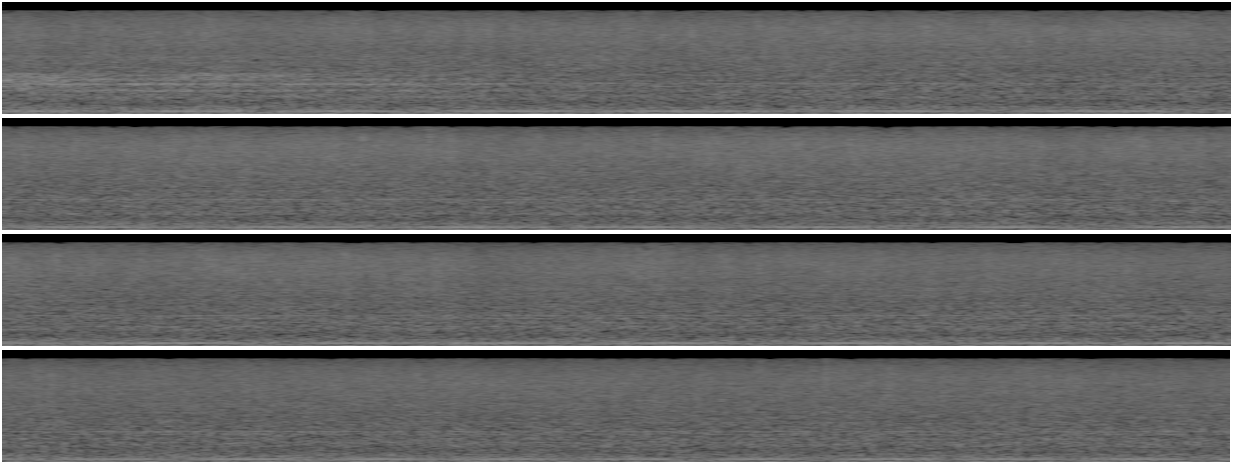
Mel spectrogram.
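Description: Steady rain falls and patters on wet pavement.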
